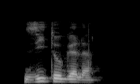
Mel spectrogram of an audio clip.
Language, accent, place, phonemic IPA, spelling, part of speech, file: French, France, Lyon, /zi.tɔ.ɡa.la/, zythogala, noun, LL-Q150 (fra)-zythogala.wav
- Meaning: a drink composed of milk and beer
